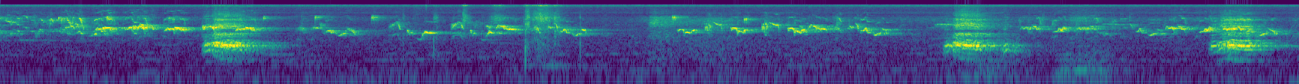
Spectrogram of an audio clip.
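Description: Birds in a garden chirping and twittering steadily in high, quick notes. A louder, lower call from another bird cuts in about a second and a half in, and twice more near the end.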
